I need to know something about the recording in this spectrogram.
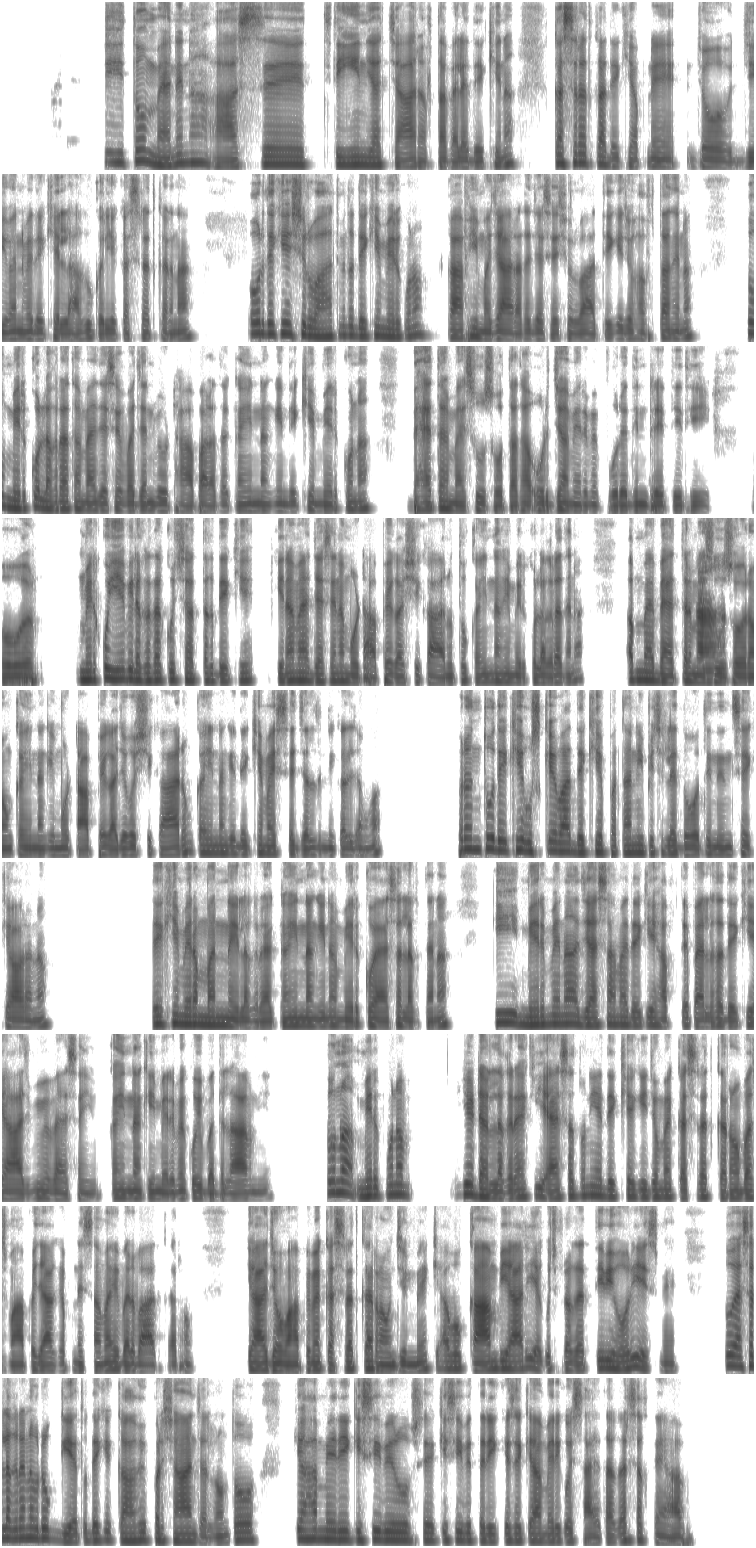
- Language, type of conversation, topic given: Hindi, advice, आपकी कसरत में प्रगति कब और कैसे रुक गई?
- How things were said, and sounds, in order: other background noise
